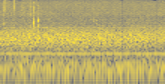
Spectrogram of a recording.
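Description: Steady low rumble of wind on the microphone, with a faint, steady hum from the propellers of a DJI Mavic Mini drone flying away.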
